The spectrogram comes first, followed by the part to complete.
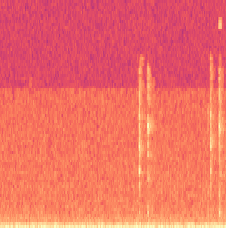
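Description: Near silence with a faint steady hum, broken by a faint double click of a computer mouse button, press and release, about one and a half seconds in.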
